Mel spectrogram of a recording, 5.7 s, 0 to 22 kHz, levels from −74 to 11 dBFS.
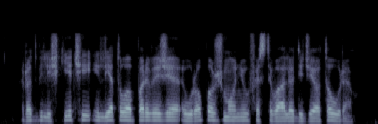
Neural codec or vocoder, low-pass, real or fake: codec, 16 kHz in and 24 kHz out, 1 kbps, XY-Tokenizer; 7.2 kHz; fake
